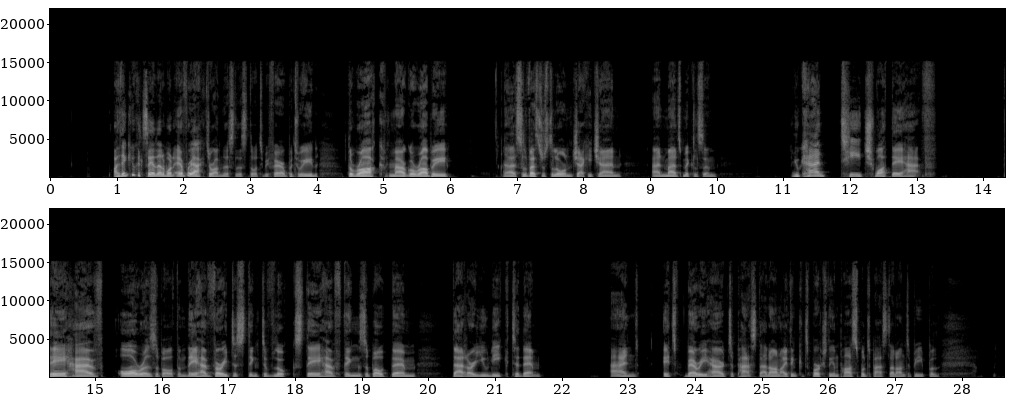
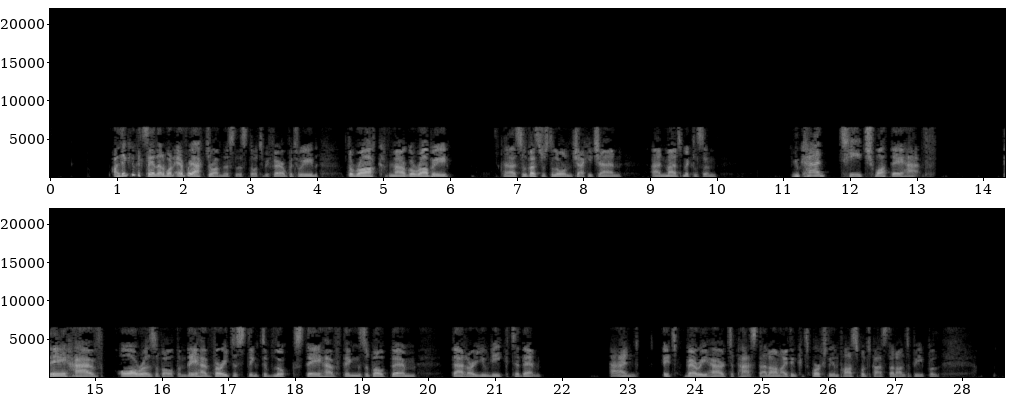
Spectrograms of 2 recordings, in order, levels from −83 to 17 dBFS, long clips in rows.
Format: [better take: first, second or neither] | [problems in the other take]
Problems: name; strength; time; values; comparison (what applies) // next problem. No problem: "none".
first | garbled, watery; badly; nothing above 6.5 kHz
